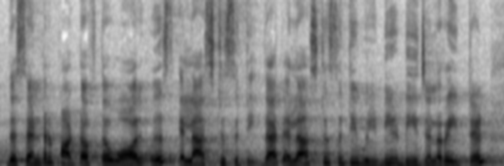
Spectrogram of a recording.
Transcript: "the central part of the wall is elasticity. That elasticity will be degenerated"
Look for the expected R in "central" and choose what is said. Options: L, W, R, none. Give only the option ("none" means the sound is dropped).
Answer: none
